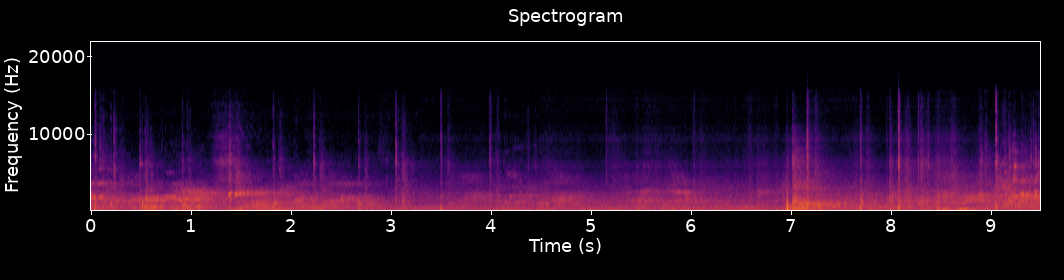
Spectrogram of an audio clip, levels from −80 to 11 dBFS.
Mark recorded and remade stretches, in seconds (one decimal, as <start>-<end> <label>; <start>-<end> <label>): 0.0-3.3 recorded; 3.3-4.1 remade; 4.1-4.5 recorded; 4.5-8.9 remade; 8.9-9.5 recorded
